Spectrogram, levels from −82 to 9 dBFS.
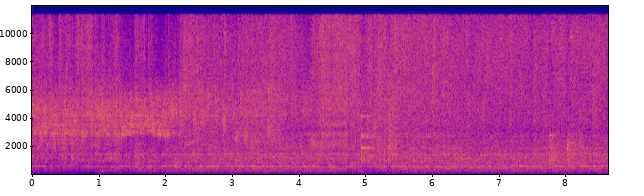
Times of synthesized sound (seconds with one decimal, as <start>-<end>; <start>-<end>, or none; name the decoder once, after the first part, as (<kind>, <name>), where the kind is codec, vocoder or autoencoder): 0.7-1.3 (codec, SNAC); 4.1-4.7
